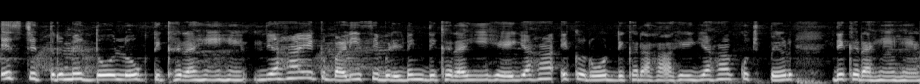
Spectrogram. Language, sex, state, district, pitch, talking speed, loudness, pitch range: Hindi, female, Madhya Pradesh, Bhopal, 220 Hz, 180 wpm, -13 LUFS, 205-235 Hz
